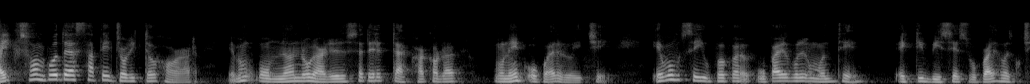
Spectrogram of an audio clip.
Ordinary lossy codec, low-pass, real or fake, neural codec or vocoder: none; 7.2 kHz; fake; codec, 16 kHz in and 24 kHz out, 0.6 kbps, FocalCodec, streaming, 2048 codes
